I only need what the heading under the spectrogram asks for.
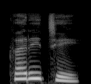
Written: ಗೋರೋಚ

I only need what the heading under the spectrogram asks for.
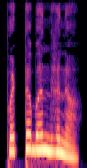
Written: ಪಟ್ಟಬಂಧನ

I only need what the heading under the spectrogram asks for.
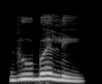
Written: ಧುಬಲಿ

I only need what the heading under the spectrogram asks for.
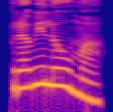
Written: ಪ್ರವಿಲೋಮ

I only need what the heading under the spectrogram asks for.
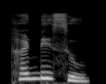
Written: ಖಡ್ಡಿಸು

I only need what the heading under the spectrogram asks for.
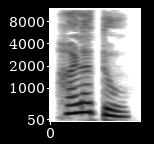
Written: ಹಳತು

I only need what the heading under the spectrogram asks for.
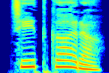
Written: ಚೀತ್ಕಾರ

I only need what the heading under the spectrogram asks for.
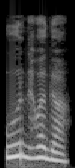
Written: ಊರ್ಧ್ವಗ

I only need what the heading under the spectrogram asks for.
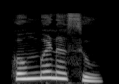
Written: ಕುಂಭಾನಸ

